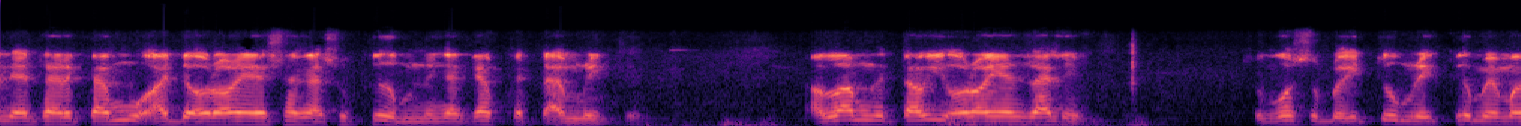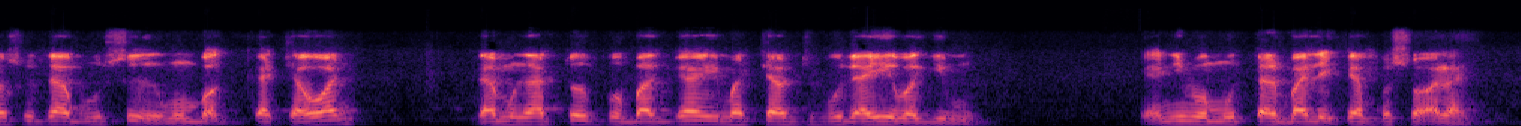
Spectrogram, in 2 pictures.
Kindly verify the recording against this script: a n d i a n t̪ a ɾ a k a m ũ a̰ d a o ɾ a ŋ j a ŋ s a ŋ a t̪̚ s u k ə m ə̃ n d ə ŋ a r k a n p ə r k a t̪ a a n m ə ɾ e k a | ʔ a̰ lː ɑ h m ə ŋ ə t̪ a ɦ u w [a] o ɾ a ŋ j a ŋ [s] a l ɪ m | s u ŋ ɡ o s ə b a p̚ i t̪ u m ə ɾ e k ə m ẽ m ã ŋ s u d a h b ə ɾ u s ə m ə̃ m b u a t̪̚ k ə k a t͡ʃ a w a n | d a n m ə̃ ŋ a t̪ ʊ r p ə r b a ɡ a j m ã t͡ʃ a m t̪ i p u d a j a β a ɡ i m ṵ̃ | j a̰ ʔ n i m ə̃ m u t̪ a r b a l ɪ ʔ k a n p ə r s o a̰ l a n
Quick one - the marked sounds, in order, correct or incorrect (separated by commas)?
incorrect, incorrect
